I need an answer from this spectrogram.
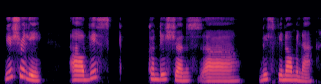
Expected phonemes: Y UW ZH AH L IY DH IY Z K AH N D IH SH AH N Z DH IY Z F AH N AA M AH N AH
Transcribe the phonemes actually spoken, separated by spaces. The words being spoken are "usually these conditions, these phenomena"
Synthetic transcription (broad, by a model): Y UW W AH L IY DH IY S K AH N D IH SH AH N S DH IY S F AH N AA M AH N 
